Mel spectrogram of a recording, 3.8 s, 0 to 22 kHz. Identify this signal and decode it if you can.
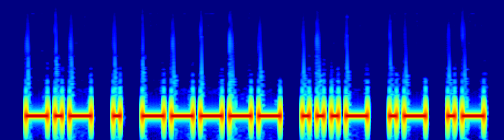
Morse code, heard as a keyed tone, about 22 wpm, 700 Hz. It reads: KE0VAA
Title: USA Callsign DE Callsign - 6 Characters - 22wpm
